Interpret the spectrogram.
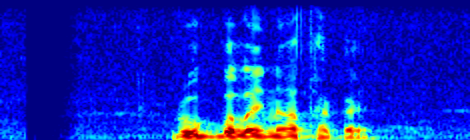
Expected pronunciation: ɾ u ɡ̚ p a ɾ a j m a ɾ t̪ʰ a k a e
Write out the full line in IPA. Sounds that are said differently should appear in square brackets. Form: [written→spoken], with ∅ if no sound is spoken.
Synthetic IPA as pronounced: ɾ [u→o] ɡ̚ [p→b] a [ɾ→l] a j [m→n] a [ɾ→∅] t̪ʰ a k a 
